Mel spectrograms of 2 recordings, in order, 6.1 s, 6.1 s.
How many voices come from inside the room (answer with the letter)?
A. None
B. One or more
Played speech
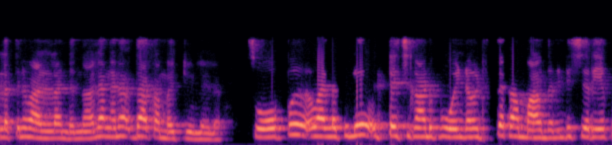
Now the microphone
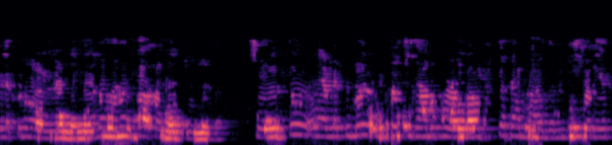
A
